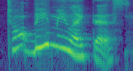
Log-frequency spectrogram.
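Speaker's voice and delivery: high, loud plea; pinned king wailing not to be left. A narrator's reading. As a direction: plead out in a wail. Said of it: "Midas wailed".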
